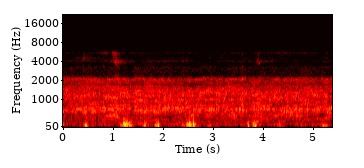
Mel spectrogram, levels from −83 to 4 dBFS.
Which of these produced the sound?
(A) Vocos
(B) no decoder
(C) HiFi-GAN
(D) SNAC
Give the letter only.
D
